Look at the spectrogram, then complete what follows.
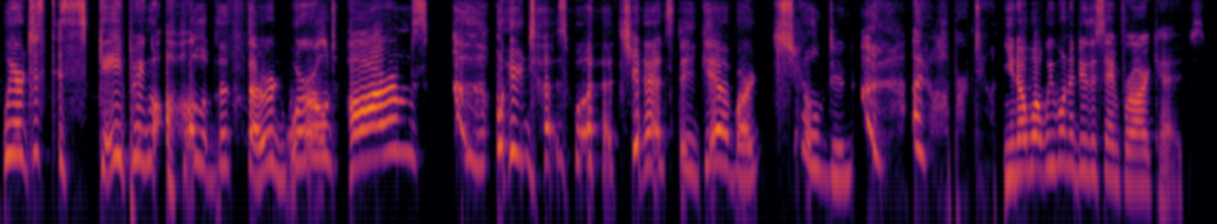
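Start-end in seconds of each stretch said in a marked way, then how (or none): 0.0-10.0 high, slow, pleading mock whimper; sarcastic impersonation of a self-pitying group; mocking whiny victim voice. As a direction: parody a pitiful plea, drawn out and trembling into a whisper. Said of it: "the Somalians are not very happy".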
